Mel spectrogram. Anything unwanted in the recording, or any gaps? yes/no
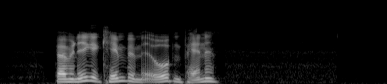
no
